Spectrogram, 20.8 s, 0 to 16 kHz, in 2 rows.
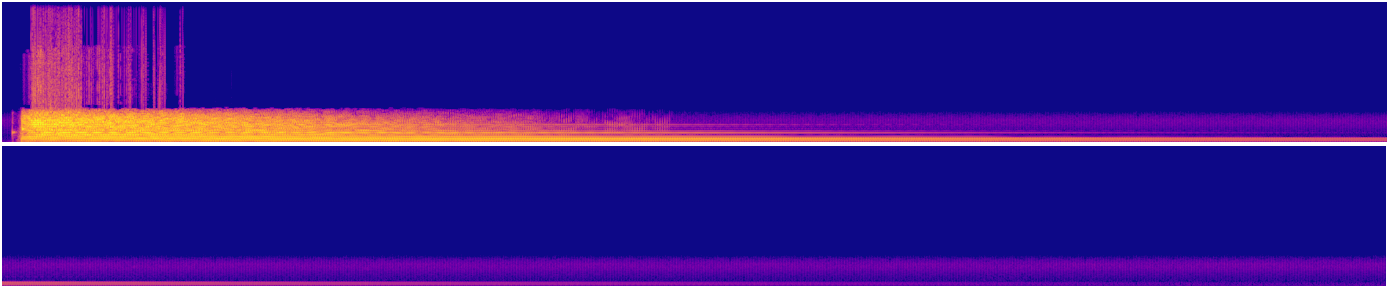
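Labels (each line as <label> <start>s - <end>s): An electric guitar is playing. 0.0s - 20.8s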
